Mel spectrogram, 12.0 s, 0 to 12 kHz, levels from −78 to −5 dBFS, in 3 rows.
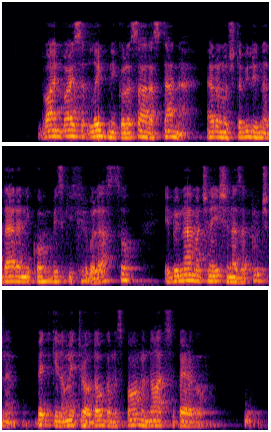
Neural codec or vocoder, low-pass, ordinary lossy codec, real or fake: codec, 16 kHz, 0.4 kbps, LongCat-Audio-Codec; 7.2 kHz; none; fake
